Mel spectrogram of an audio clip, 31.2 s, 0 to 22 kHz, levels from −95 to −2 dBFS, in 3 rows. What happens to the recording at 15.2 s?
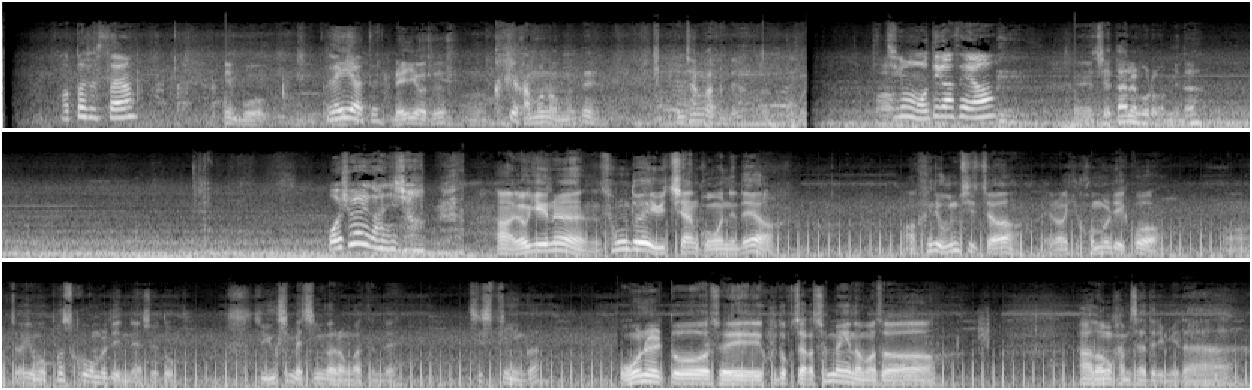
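A train of clicks is running at 15.2 s. It begins at 14.60 s and continues to 31.18 s, near the end of the clip. Evenly spaced pulses arrive about 11.9 times per second, roughly two hundred in all, each with much the same shape. They are likely from electrical interference or a faulty connection or power supply. The clicks stand out by about 10 dB over the signal and are heard as steady ticking across both the sound and its pauses.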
